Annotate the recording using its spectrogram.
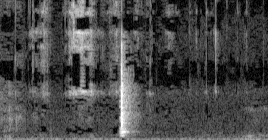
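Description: Faint clinks and ticks of a metal rope chain and pendant being handled, with one sharper click a little under a second in.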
